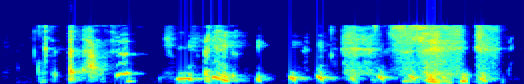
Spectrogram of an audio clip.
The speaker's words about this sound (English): She could hear the sounds of smacking lips. Gulping and choking.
